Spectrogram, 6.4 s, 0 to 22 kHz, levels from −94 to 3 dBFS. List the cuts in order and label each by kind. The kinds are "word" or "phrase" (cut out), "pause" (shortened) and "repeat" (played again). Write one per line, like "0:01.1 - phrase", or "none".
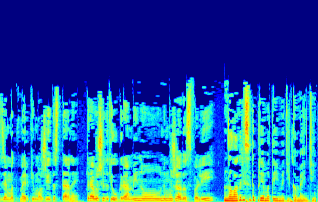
0:01.7 - pause
0:02.1 - word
